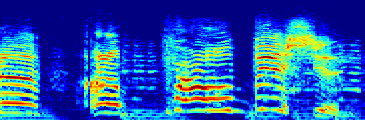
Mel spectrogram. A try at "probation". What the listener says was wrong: It's not prohibition, it's probation.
